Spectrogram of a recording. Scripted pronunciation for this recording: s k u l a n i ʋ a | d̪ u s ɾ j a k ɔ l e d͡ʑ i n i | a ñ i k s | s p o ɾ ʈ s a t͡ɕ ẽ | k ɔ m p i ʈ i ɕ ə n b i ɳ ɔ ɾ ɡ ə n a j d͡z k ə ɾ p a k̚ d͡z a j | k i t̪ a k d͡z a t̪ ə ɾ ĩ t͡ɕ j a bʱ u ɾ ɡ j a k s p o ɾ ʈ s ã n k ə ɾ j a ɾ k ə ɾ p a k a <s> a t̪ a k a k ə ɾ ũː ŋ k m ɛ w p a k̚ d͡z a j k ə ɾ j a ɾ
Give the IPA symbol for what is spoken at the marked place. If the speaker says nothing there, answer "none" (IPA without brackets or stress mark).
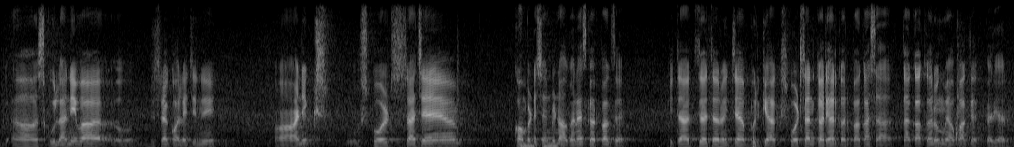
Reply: s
